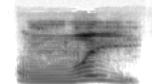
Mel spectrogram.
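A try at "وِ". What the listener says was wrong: Jangan monyong mulutnya ya, bukan wi, bukan wi, tapi wi, nggak monyong.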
